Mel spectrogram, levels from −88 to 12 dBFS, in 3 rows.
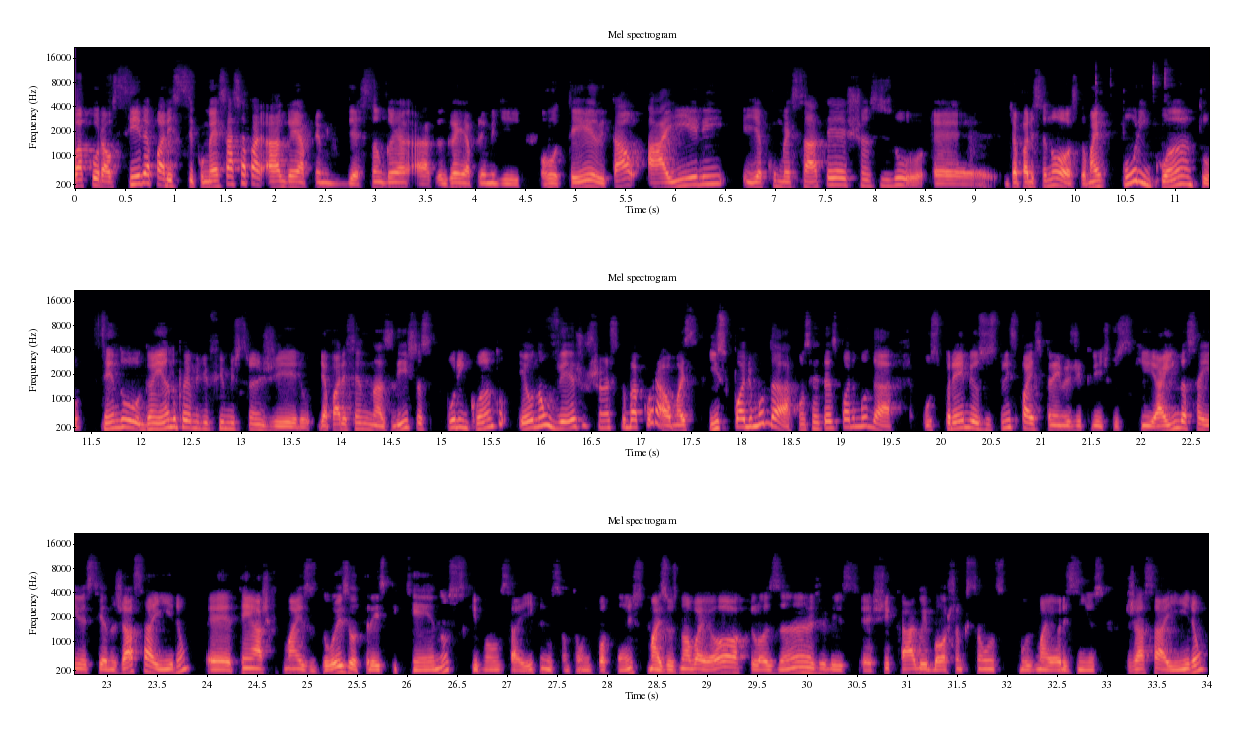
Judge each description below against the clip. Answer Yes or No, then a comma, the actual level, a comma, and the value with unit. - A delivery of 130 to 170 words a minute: No, fast, 185 wpm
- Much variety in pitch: Yes, wide, 7.6 semitones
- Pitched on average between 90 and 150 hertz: Yes, medium, 140 Hz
